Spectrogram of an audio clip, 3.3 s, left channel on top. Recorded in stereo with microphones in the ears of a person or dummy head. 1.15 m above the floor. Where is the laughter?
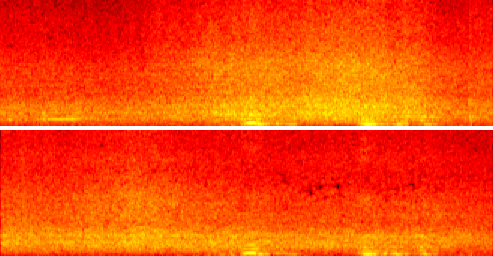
30° right (ahead or behind), 4 m; by 3.3 s 65° right (ahead or behind), 4 m.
